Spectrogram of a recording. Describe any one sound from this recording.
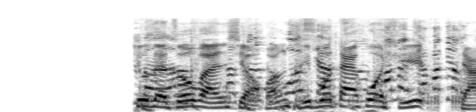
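A young woman speaks loudly and with animation close by.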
